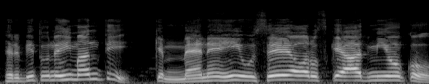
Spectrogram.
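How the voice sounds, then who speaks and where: A man playing a deluded, haughty and excitable young man in a theatrical radio play. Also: sits high, a little slow, clear, resonant tone, no room sound. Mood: haughty, indignant. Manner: indignant, pompous, excitable.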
